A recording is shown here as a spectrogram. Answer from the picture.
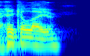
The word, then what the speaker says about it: Hikuleo: And we moved into the second match, which was Kota Ibushi and Juice Robinson against uh, Takahashi and uh, Is that how you pronounce his, his, name? I've only seen him a couple of times. – Yeah, Hikuleo. There yeah. you go.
